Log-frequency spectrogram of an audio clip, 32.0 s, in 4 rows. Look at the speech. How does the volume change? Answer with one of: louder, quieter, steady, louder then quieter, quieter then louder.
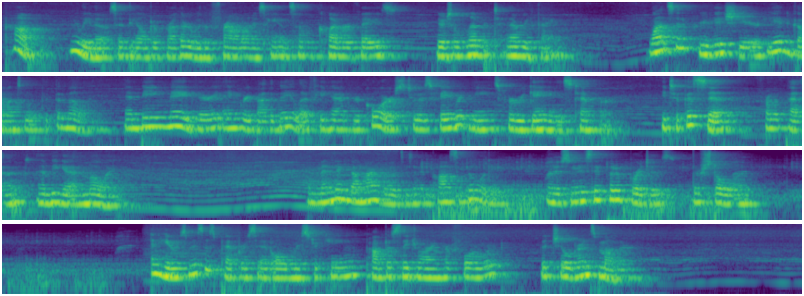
steady.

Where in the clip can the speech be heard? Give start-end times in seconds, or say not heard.
0.0-5.7, 6.5-17.2, 19.1-23.6, 25.4-30.4.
